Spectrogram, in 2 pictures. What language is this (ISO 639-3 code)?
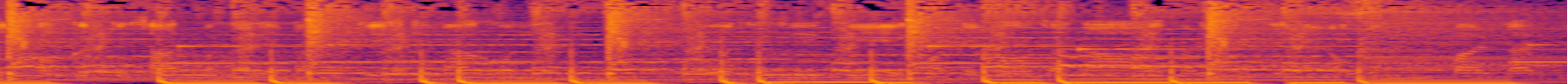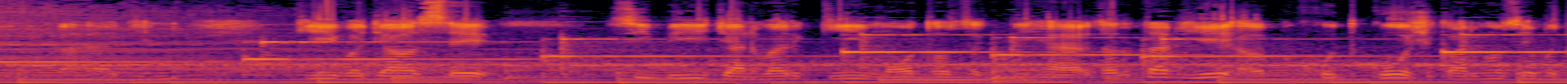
hin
